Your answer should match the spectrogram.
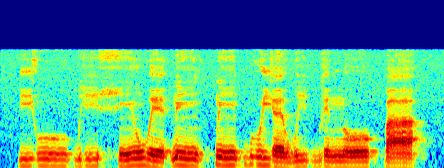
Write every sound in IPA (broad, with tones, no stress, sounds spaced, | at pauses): j uː˨ ɓ i˨ h ĩ˨˦ w e˨ ɗ ĩ˦˨ k͡p ĩ˦ ɓ u˦ j ɛ˨ w i˦ b e˦ n oː˦ k͡p a˦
